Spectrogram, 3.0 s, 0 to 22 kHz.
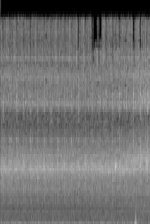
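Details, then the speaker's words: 2006 Nissan Sentra 1.8 L at idle after P0302 misfire repair: a constant thin, high chirp over the steady engine note, like a squeaking belt; owner suspects the low-sitting tensioner pulley. "Hear the squeak? You hear the squeaking? I'm still hearing a little squeakiness, and I think it's because of the pulley."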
